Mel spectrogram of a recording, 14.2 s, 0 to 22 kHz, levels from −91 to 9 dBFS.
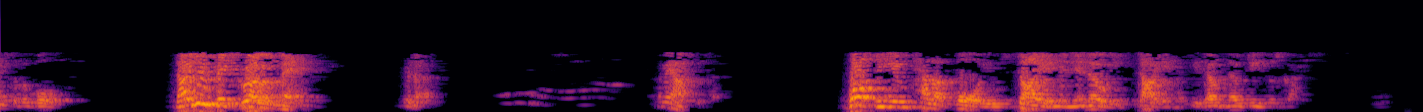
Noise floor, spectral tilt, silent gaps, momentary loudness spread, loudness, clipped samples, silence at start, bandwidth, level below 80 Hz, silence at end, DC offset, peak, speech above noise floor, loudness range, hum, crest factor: -57 dBFS; -10.5 dB/octave; 0.91-1.64 s, 3.44-3.94 s, 4.53-4.92 s, 6.39-6.47 s, 7.34-8.36 s; 17 LU; -21 LUFS; under 0.1%; 0 s; 3.3 kHz; -48 dBFS; 1.25 s; under 0.1%; -6 dBFS; 37 dB; 14 LU; none; 18 dB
